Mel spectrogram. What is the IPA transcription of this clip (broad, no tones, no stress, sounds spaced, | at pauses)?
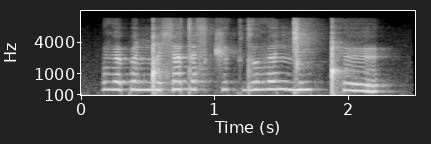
ð œ p œ ŋ͡ǃ ʏ s ɐ d ɐ s t͡ʃ ø k d ʊ ð ə ŋ͡ǀ i ǃʰ ø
